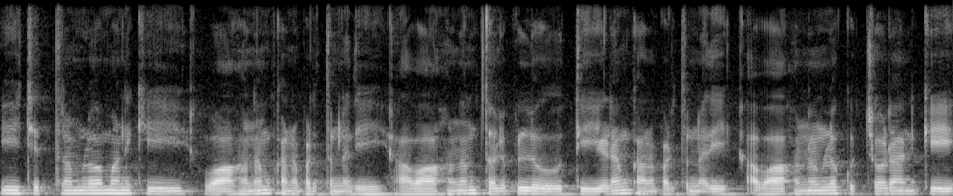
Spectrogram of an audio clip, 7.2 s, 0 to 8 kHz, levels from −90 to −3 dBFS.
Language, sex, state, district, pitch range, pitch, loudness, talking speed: Telugu, male, Andhra Pradesh, Krishna, 105-120 Hz, 110 Hz, -18 LUFS, 115 wpm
